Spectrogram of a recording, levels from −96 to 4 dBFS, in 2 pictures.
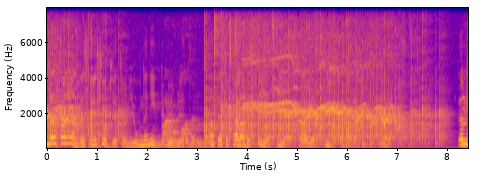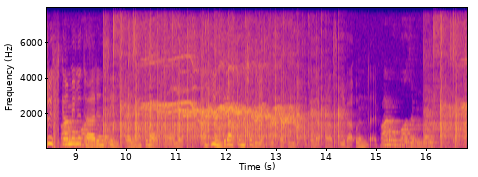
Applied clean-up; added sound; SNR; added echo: none; Applause; 0 dB; none.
